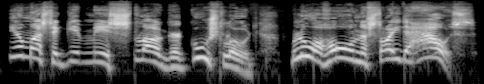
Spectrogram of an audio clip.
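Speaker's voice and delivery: flustered backwoods grumble; agitated old codger. Acted. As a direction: blame the wife for the wrong shells. Agitated Duke blames Jean.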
